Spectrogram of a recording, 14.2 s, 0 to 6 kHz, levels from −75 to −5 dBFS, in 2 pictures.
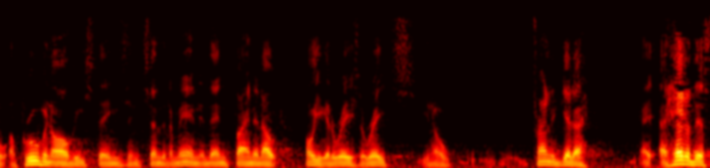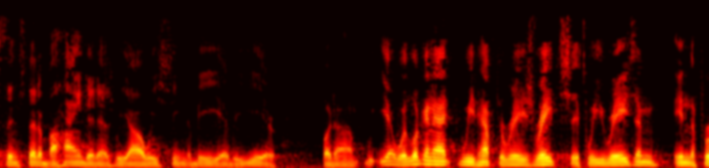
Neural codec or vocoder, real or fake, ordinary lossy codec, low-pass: none; real; MP3, 24 kbps; 5.4 kHz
